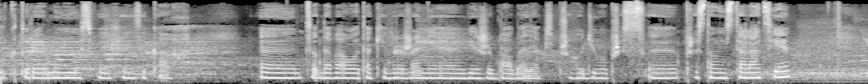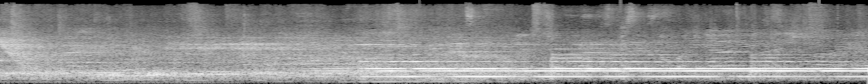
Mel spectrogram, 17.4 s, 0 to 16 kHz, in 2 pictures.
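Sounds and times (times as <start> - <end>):
speech: 0.0 - 2.0, 2.6 - 8.4
murmur of noise: 0.0 - 17.3
large cast bronze bell ringing in an art installation: 11.2 - 17.3.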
